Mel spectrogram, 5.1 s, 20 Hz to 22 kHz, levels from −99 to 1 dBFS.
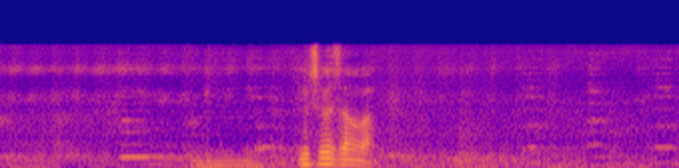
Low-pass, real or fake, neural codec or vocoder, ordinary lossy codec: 7.2 kHz; fake; codec, 16 kHz in and 24 kHz out, 0.9 kbps, LongCat-Audio-Codec, fine tuned four codebook decoder; none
